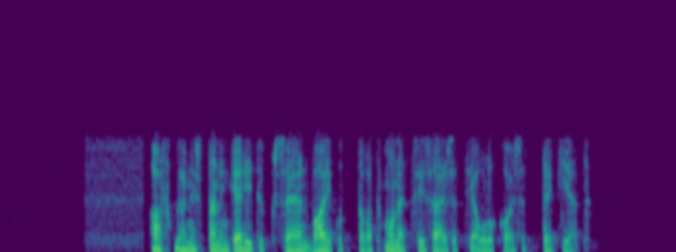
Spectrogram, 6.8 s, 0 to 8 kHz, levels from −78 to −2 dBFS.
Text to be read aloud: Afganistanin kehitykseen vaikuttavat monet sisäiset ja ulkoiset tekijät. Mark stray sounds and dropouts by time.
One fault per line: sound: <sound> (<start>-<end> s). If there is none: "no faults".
no faults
